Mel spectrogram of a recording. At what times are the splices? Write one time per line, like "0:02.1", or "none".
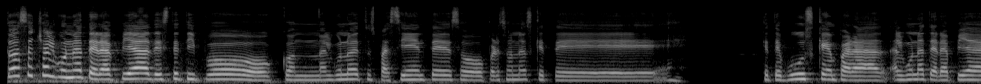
none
